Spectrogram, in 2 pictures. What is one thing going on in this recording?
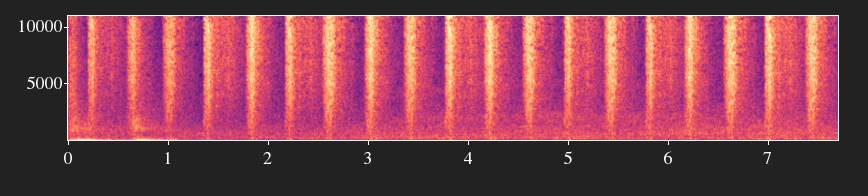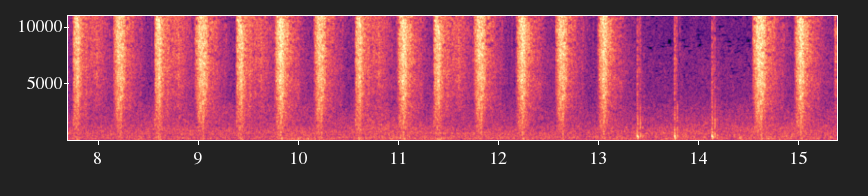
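Armored footsteps run steadily over the ground.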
